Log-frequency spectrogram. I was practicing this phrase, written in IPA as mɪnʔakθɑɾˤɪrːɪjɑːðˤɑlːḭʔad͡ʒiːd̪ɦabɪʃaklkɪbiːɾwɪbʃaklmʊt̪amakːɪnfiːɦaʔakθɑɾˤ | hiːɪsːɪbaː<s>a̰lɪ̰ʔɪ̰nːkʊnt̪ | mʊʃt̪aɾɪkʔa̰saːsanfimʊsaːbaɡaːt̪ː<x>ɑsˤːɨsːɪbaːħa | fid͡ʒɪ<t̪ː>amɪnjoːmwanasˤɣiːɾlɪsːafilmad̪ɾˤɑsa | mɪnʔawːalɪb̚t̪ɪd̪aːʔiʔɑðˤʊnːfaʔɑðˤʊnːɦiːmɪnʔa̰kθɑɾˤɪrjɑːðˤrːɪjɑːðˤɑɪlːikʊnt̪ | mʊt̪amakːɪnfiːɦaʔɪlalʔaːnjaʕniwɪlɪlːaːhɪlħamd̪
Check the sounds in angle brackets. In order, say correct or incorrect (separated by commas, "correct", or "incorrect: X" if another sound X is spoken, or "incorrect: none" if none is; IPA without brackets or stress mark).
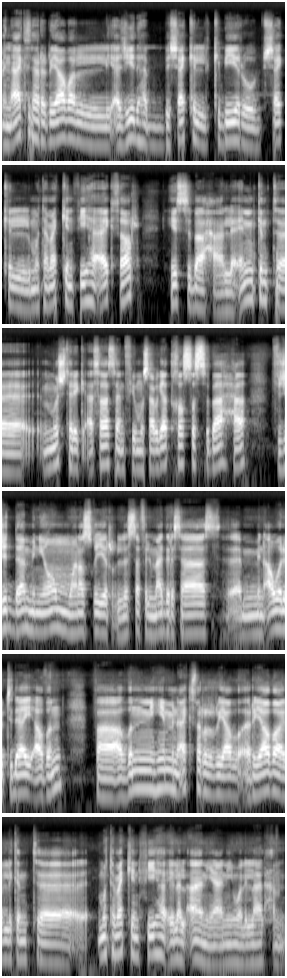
incorrect: ħ, correct, incorrect: d̪ː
